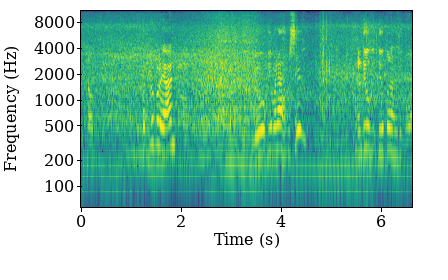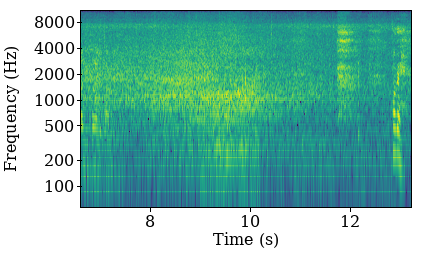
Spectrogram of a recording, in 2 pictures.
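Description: Bicycle tyres hum on a paved road.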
